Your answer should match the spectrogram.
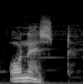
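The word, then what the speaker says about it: honest: नेक्स्ट हमारे पास word है ऑनेस्ट। H silent होने की वजह से इस वर्ड को हम ऑनेस्ट से पढ़ रहे हैं और ऑनेस्ट पढ़ने की वजह से इसके सामने एन का यूज़ किया है।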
